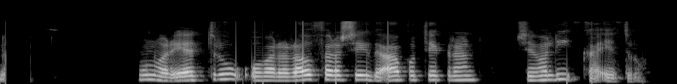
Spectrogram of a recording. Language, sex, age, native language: Icelandic, female, 50-59, Icelandic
